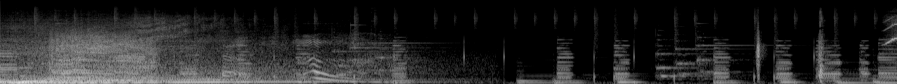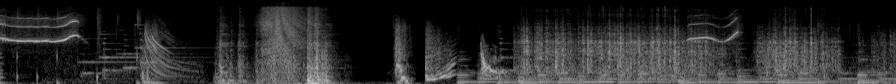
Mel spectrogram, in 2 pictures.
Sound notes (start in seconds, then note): 8.8 whistles; 15.6 whistles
